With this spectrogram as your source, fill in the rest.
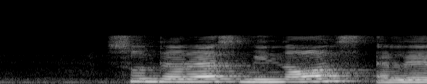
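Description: From the first moment to the end, the speech runs at half speed and a full octave low, the classic sign of stereo read as mono: left and right samples got played back to back as one channel, with a faint mirrored image sitting up in the top half of the spectrum.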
